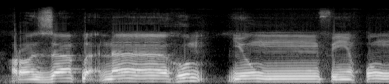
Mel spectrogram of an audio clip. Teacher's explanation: Di sini ada mim sukunnya bertemu dengan huruf ya, maka hukumnya dibaca idhar syafawi. Cara membacanya jelas, tidak boleh didengungkan.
